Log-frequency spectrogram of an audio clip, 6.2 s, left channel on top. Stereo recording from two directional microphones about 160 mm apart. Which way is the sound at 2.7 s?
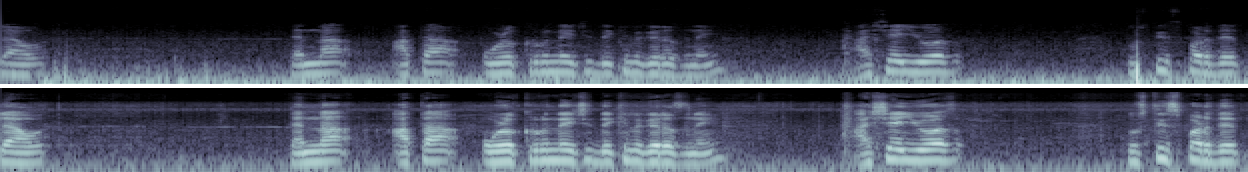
55° right (ahead or behind).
